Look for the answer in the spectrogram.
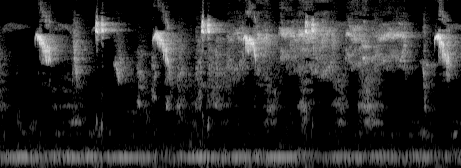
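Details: Energetic gacor masteran song of a brown-throated sunbird: thin, high, tumbling twitters and downslurred notes run together into a dense warble, with a soft low hum beneath.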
